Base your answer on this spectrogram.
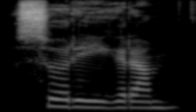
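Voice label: "s'origra", lingua sarda, female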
